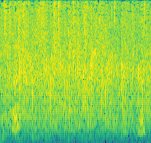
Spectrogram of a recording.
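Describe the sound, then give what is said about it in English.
Audience applause at a question-and-answer session, a steady wash of many hands clapping that runs throughout, with some voices mixed in beneath it. “Give a round of applause, everyone.”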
